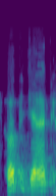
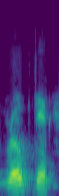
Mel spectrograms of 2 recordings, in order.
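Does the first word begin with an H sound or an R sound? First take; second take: H; R. First: The first word begins with an H sound. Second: The first word begins with an R sound. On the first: "toda hora, é, hop, hop jump" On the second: "por que que eles não pronunciam rope jump?"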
